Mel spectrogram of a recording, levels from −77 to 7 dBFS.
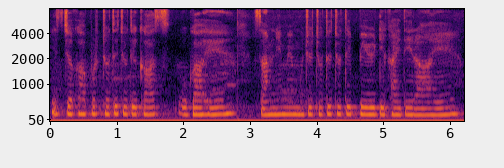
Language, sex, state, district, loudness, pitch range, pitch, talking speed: Hindi, female, Arunachal Pradesh, Papum Pare, -21 LUFS, 185-195 Hz, 190 Hz, 165 wpm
